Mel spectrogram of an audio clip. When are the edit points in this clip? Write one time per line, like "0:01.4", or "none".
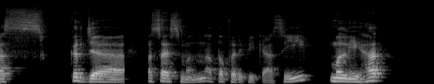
0:01.3
0:03.2

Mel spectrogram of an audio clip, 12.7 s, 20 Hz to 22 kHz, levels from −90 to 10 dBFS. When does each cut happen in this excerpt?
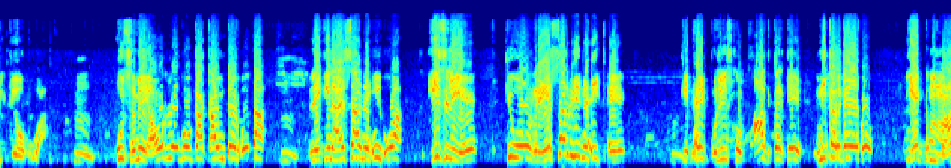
none

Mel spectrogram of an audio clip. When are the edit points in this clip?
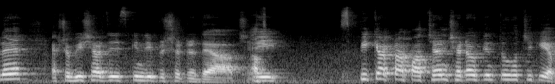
0:02.6

